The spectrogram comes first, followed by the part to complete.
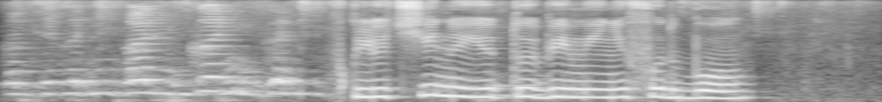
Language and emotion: Russian, neutral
